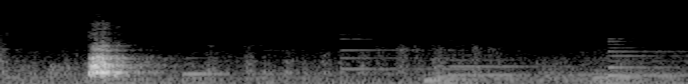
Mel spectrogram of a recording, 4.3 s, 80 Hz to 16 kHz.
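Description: A single short dog bark sounds in the Dragon Age 2 video game, followed by faint ambient game sound.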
